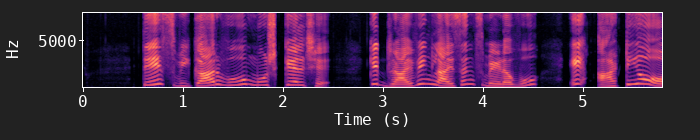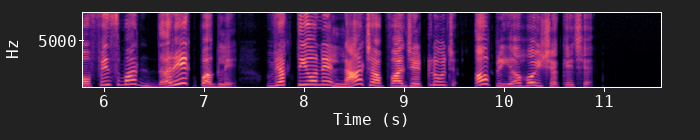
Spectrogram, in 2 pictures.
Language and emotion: Gujarati, disgusted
